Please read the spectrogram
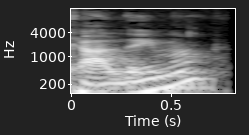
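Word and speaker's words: Kaldheim: corretta è Caldeim. Perché potevo controllarla.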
